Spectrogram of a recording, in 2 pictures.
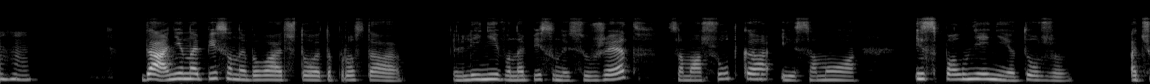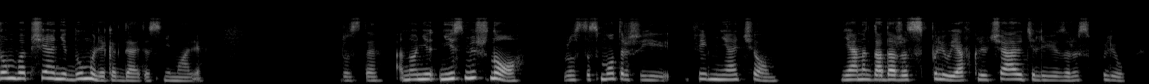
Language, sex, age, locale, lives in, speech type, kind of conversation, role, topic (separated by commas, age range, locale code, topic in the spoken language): Russian, female, 35-39, ru-RU, United States, conversation, unstructured, none, Что вас больше всего раздражает в современных комедиях?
